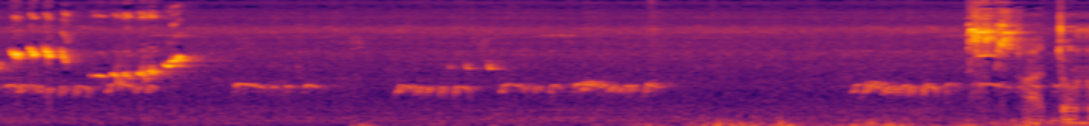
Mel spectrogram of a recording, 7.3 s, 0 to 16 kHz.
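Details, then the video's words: Local zebra doves at a Mentaraman-style rhythm song contest in Jogjakarta, Indonesia, November 2023; low trilled cooing phrases repeated with pauses, brief sharp chirps of other birds at start and end. "PERKUTUT LOKAL BERTAARUNG ADU GACOR"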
